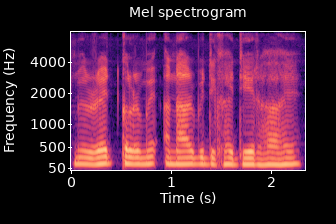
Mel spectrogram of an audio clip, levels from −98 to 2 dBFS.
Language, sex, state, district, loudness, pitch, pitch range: Hindi, male, Arunachal Pradesh, Longding, -15 LUFS, 140 Hz, 135-145 Hz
